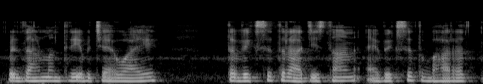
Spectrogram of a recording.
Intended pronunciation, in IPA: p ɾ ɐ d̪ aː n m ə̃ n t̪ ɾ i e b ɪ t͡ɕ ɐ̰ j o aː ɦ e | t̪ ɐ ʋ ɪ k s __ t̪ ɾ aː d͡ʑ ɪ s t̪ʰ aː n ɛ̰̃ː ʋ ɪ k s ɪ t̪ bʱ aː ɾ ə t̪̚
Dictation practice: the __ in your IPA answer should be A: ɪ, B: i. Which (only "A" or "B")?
A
